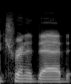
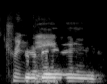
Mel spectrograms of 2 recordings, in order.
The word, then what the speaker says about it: Trindade: I knew you were gonna say Trinidad. It's Trindade. Trindade. And there's no A, so it's just Trindade. Yeah, saw that coming a mile away. I saw that. mean, it's spelled like Trinidad.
